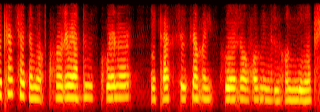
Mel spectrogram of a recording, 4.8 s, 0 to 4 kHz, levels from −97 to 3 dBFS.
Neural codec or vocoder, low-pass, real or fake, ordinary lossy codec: codec, 16 kHz, 0.5 kbps, FreqCodec, smaller model; 3.6 kHz; fake; none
